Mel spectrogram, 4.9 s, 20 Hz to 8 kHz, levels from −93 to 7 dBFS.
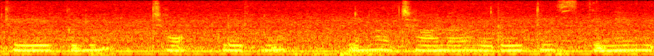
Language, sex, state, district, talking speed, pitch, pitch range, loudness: Telugu, female, Andhra Pradesh, Annamaya, 75 wpm, 230 Hz, 225-235 Hz, -14 LUFS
